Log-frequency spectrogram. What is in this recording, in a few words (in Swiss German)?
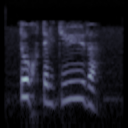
"turtelduwe", alsace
